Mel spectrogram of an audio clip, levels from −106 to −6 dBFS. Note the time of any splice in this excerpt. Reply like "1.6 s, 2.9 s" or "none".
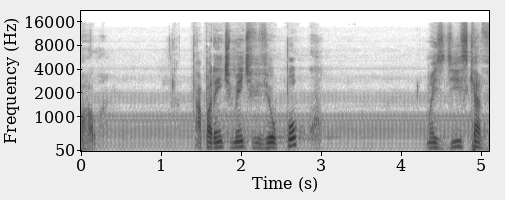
1.2 s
